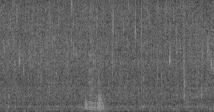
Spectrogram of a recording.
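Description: Five cloves of coarsely chopped garlic frying in a pan with softened onions for braised lamb shanks, a steady close sizzle that swells briefly midway, with no talking.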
